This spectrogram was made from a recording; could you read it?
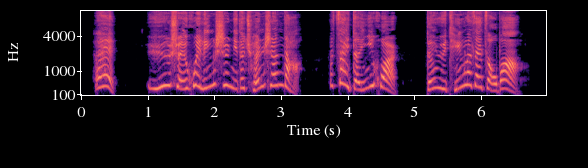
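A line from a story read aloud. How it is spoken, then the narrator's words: Loud shout. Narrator (Chinese): 马蒂先生大喊道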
